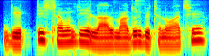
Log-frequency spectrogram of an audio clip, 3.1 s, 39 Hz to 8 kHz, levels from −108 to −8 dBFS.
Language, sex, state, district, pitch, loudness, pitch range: Bengali, male, West Bengal, Cooch Behar, 120 Hz, -16 LUFS, 115-145 Hz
